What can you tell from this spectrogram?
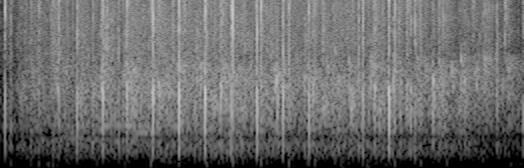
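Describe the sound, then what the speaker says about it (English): A modest audience at a school board meeting gives a round of applause, distinct individual claps in a steady, fairly sparse rhythm, heard from a little distance throughout. "please give them a round of applause as well."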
